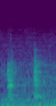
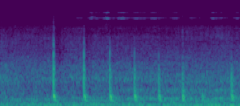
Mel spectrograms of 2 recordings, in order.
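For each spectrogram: First: metal motorcycle fuel tank. Second: plastic motorcycle fairing panel.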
